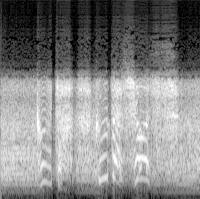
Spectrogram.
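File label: German player killed enemy mood high, speech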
